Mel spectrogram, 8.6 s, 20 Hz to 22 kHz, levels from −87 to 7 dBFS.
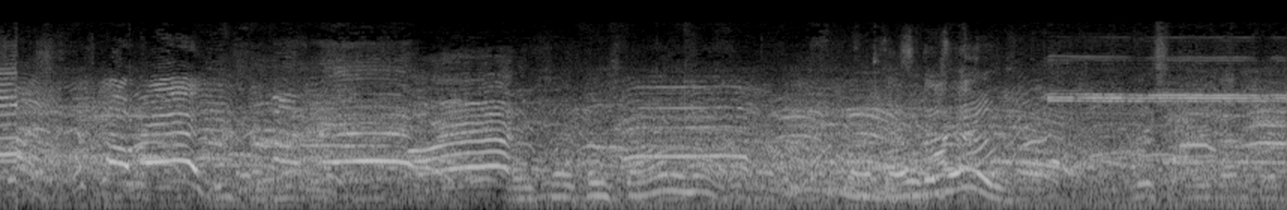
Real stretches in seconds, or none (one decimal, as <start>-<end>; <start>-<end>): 0.0-2.1; 4.2-5.3; 6.3-8.6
